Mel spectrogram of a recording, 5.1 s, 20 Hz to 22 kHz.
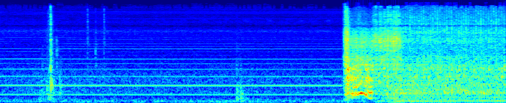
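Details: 1991 Mercedes 350SDL, OM603 diesel, restarted right after an oil change to check an earlier tapping noise: catches quickly and settles into an even diesel clatter with no tapping or knocking, oil pressure 2 bar; normal warm idle.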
